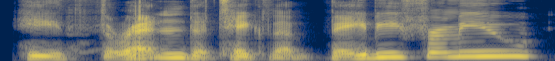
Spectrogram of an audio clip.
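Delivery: high, mildly appalled question; hoarse shock. A narrator's reading. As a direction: ask it in hoarse, high disbelief. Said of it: "her voice hoarse".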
